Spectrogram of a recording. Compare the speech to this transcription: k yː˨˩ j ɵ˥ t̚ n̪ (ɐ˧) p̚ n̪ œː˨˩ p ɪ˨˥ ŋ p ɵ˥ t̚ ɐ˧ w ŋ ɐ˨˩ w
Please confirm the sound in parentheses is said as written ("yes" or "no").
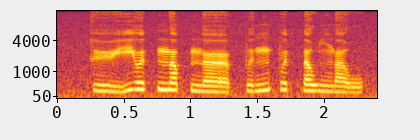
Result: no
